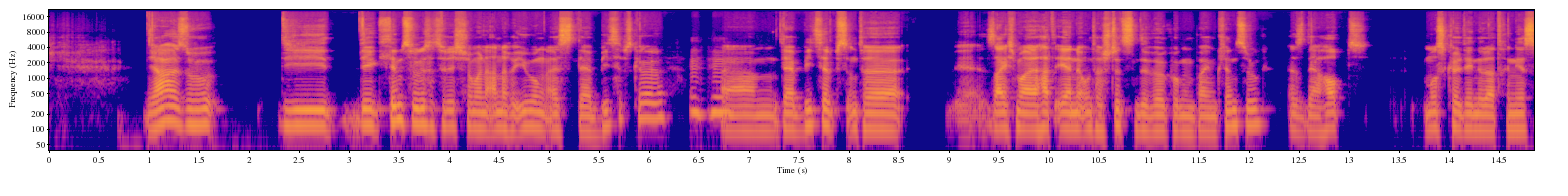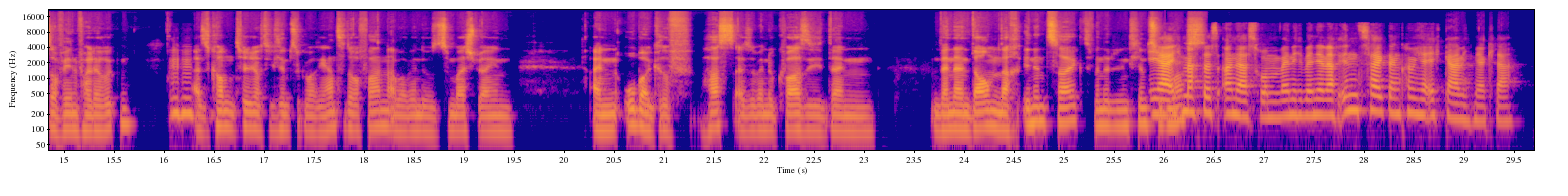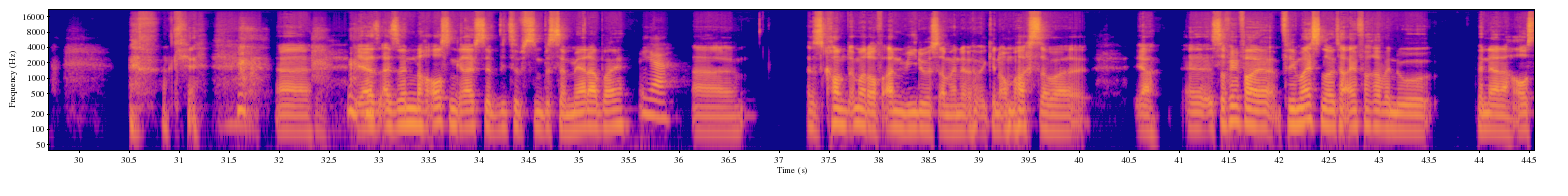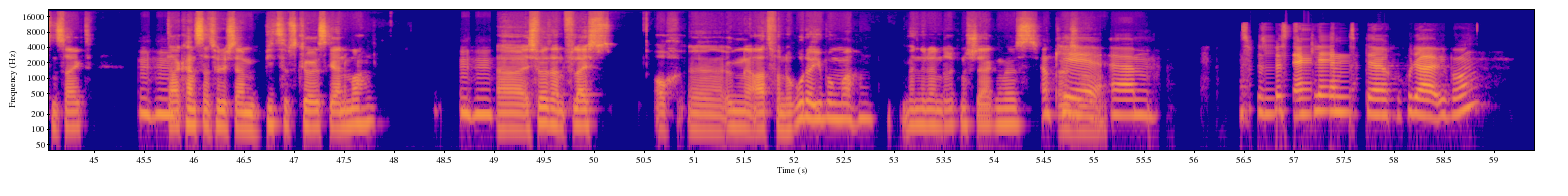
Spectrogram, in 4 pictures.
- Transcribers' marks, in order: chuckle; laughing while speaking: "genau"
- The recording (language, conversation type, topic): German, advice, Wie kann ich passende Trainingsziele und einen Trainingsplan auswählen, wenn ich unsicher bin?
